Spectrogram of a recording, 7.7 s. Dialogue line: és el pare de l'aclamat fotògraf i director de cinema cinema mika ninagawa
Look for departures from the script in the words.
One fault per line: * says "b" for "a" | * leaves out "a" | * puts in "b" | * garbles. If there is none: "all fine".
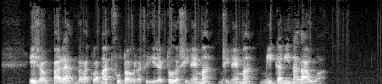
all fine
